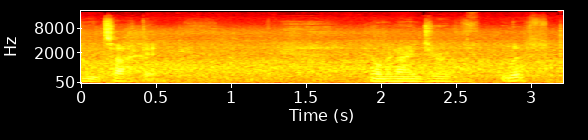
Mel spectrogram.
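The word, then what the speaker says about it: Woonsocket: Then there's a little town just as you cross into River Island called Wak. No, it's one socket.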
